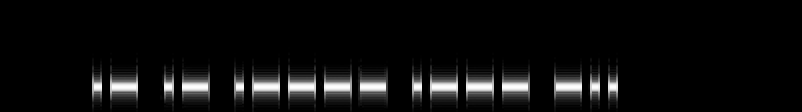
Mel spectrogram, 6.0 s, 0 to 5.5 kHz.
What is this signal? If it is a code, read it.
Morse code, heard as a keyed tone, about 18 wpm, 600 Hz. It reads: AA1JD
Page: Kaldesignaler 18 wpm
